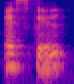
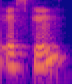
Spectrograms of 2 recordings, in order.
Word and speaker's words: est-ce qu'elle: Suppose you talk about elle, so pronunciation come est-ce qu'elle. Répétez, est-ce qu'elle? Est-ce qu'elle?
